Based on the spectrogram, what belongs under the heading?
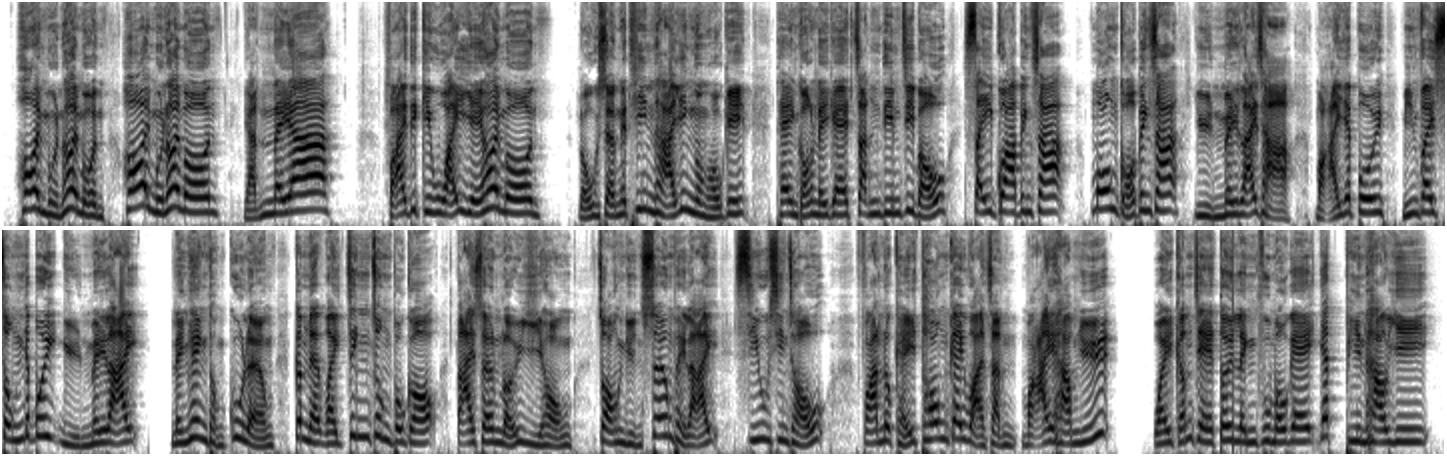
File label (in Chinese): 粤男, 搞怪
